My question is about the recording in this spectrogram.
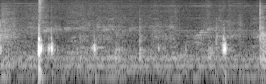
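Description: Pot of thick tomato soup at the boil being stirred, with a few short pops and knocks; the loudest is a sharp knock about half a second in, with smaller ones after it and another near the end.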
